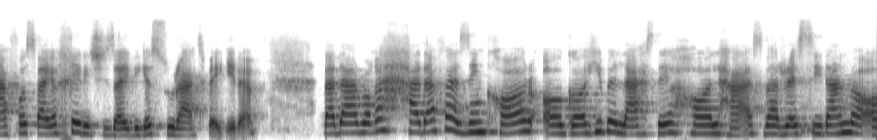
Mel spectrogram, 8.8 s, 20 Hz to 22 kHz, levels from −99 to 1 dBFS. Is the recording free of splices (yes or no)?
yes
